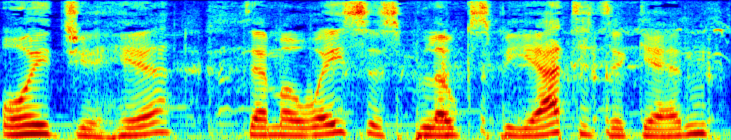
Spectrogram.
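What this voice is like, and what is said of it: Put-on British accent. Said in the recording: “Getting in character... So those are my two British people... Yeah, that's how they sound.”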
